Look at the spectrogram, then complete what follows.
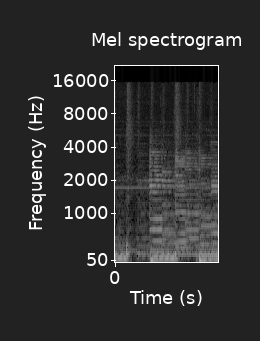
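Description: Background music: a guitar track with a steady beat.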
